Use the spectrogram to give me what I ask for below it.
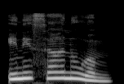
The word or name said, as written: ಇನಿಸಾನುವಂ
